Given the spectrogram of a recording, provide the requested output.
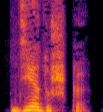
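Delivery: ordinary delivery, nothing marked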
